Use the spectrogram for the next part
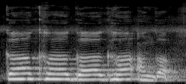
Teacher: हम इनको गले से एक ही स्थान से हम लोग 5 वर्ण का उच्चारण करते हैं। इसका उच्चारण कंठ से हुआ, इसलिए यह कंठय कहलाते हैं।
